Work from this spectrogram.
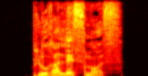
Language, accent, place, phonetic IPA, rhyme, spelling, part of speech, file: German, Germany, Berlin, [pluʁaˈlɪsmʊs], -ɪsmʊs, Pluralismus, noun, De-Pluralismus.ogg
- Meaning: pluralism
